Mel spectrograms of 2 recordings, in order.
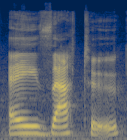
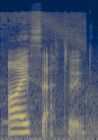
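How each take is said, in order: First: The first syllable sounds like 'is'. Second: The first syllable sounds like 'eye'. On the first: The speaker calls it wrong. "I said is" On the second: The speaker calls it right. "but it's I"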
